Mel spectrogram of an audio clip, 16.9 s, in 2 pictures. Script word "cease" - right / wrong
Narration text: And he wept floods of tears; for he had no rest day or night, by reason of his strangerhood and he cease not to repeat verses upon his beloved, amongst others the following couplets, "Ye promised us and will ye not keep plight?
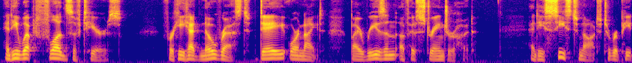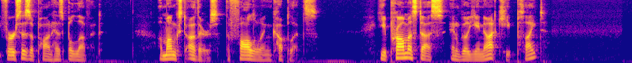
wrong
